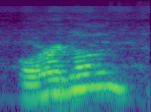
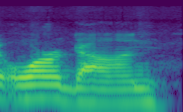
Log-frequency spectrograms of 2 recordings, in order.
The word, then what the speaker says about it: Oregon: Maybe you said Oregon. There's no E at the end of. Oh, so it's Oregon?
